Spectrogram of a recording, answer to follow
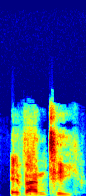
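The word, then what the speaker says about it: Ivanti: up to speed um evanti e e pronounced double e uh in instead of the i e van um is the new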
